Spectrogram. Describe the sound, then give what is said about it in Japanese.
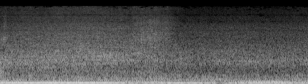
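A steady, loud roar of city street traffic with deep engine rumble in the Tsukiji area of Japan as rain starts to fall, with one vehicle swishing by in the middle before the noise settles back to a constant hum. No one speaks. “雨が降ってきてるエリアなので傘を差してちょっと反対側渡りましょうか車が左右来てないことを確認しましてていうかあそこに横断歩道あるかな”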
